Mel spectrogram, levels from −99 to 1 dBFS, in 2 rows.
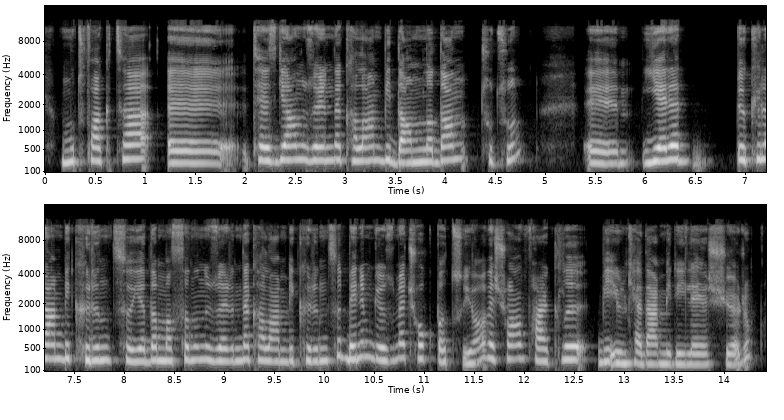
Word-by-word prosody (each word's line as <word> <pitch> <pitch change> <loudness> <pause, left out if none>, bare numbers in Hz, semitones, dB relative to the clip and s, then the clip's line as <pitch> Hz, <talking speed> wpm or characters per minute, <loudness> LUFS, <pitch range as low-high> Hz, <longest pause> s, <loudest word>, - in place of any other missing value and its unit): mutfakta, 265 +4 +1 0.2
eee, 225 +3 +1
tezgâhın 280 +1 +3
üzerinde 275 0 +1
kalan 265 +1 -1
bir 265 -4 0
damladan 245 +5 +1
tutun, 270 - -6 0.6
emm, 220 -1 0 0.2
yere 260 +3 +6 0.5
dökülen 285 +1 +3
bir 290 - 0
kırıntı 260 -1 0
ya 235 0 0
da 260 - +3
masanın 255 +2 0
üzerinde 250 +1 0
kalan 245 -2 -2
bir 245 -1 -4
kırıntı, 250 +5 -2
benim 300 +3 +2
gözüme 260 +2 0
çok 280 -2 -4
batıyor 230 +2 -3
ve 285 - +2
şu 280 +2 -3
an 280 +1 -3
farklı 255 +1 +1
bir 210 -3 0
ülkeden 195 -1 -1
biriyle 190 -1 -2
yaşıyorum. 190 - -4
255 Hz, 135 wpm, -26 LUFS, 235-275 Hz, 0.6 s, yere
